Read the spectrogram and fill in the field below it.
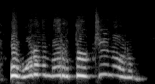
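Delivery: loud, very high squeaky protest; mock nervous cousin. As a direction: squeal the protest in a caricatured panic. Imitates nervous cousin Ricky protesting.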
